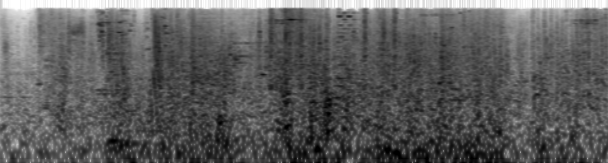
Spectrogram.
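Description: Energy blasts crackle and explode loudly.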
